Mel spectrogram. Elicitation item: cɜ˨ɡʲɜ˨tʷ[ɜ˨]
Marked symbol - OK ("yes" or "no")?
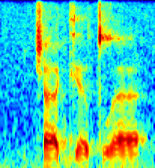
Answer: yes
